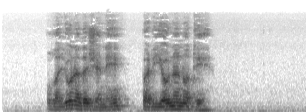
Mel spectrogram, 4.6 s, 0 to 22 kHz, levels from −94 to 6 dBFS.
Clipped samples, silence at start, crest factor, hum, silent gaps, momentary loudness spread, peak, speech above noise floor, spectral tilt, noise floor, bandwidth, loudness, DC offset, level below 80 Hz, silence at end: under 0.1%; 0.7 s; 18 dB; none; none; 12 LU; -2 dBFS; 43 dB; -5 dB/octave; -60 dBFS; 13.5 kHz; -18 LUFS; under 0.1%; -46 dBFS; 1.45 s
